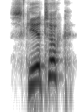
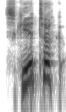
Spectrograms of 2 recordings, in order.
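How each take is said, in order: First: "Skiatook?" tried out hesitantly with a rising question tune; unsure pronunciation. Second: "Skiatook" sounded out again, a little higher and still rising; second try at pronouncing. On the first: Host reading a viewer's town, unsure of the name. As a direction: sound out "Skiatook" like a guess. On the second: Host retrying a viewer's town name, tentative. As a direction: have another go at "Skiatook", still unsure. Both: Real, not acted. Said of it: "oh boy, how do I say this?".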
